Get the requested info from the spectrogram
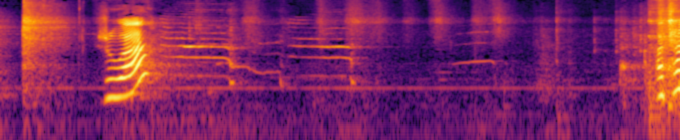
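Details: Pet Persian cat indoors: one loud, sharply rising then falling meow, followed by fainter drawn-out tonal notes, with a steady background hum and brief noise at start and end.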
